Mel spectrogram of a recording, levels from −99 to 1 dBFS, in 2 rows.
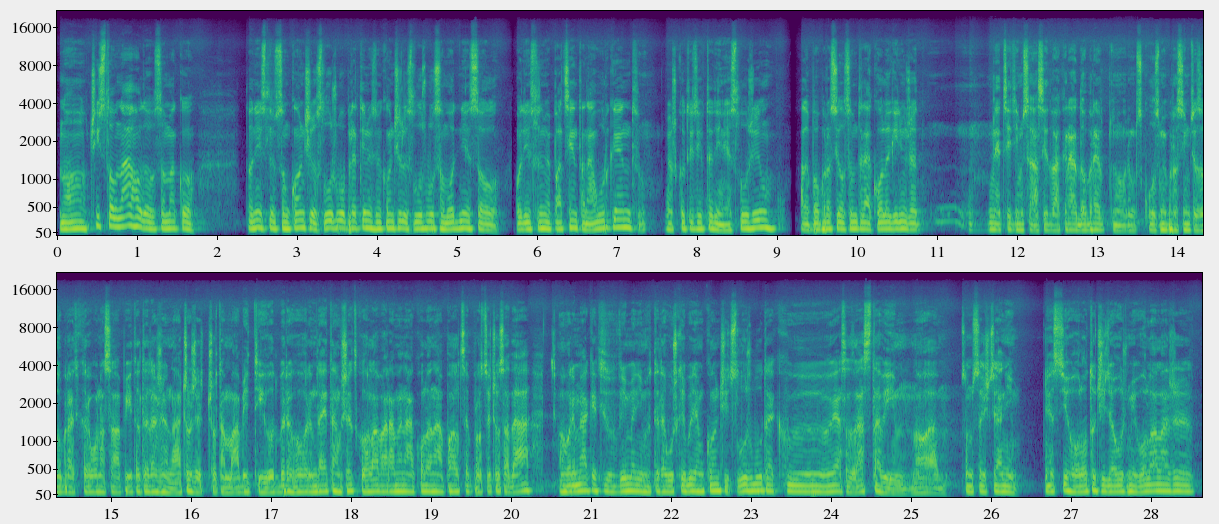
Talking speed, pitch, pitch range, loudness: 200 wpm, 110 Hz, 100-120 Hz, -17 LUFS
